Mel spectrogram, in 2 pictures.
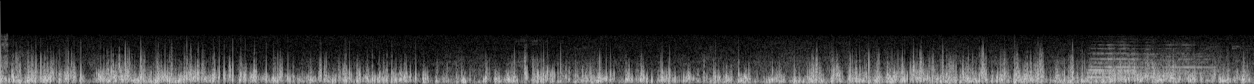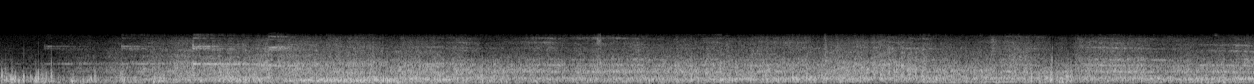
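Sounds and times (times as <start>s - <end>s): train wheels rumbling on rail: 0.0s - 25.0s
train horn chord: 10.9s - 12.3s.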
